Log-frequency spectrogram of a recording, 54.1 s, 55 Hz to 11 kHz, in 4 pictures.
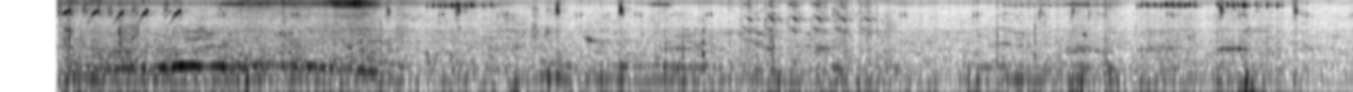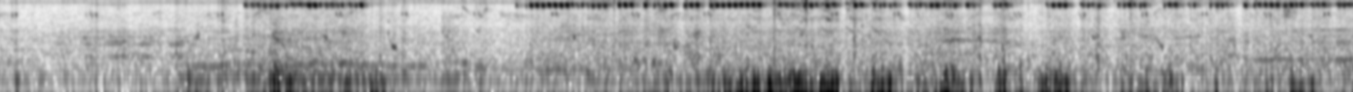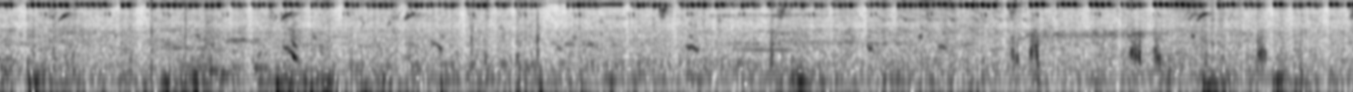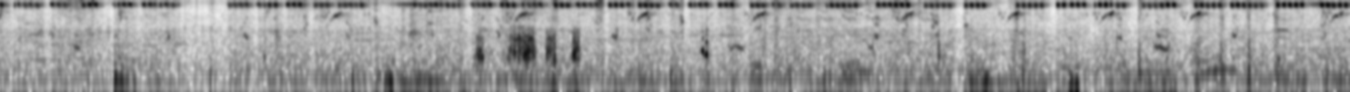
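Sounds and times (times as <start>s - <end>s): cricket chirping: 0.6s - 8.6s, 15.7s - 17.6s, 18.6s - 54.0s
francolin clucking calls: 18.8s - 54.0s.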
